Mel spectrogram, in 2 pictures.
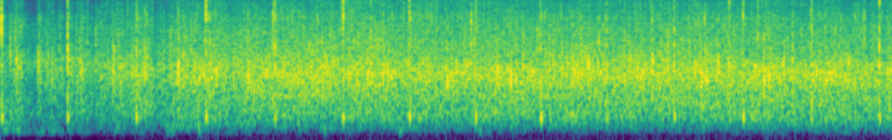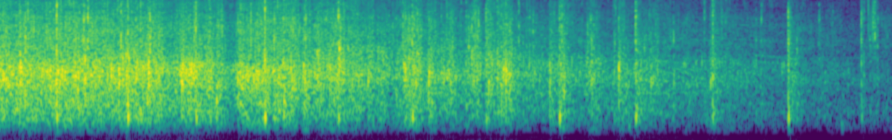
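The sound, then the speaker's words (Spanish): An audience at a church service applauds the Lord steadily, a dense wash of many hands clapping at an even, loud level that holds for several seconds before thinning out into scattered claps near the end. “¿Por qué no le otro aplauso fuerte al Señor?”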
